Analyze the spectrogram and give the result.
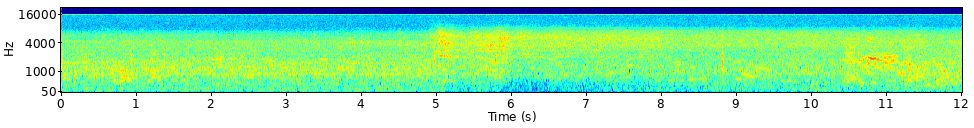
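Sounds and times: truck engine running: 0.0 - 12.0
brief hiss: 4.9 - 8.9.

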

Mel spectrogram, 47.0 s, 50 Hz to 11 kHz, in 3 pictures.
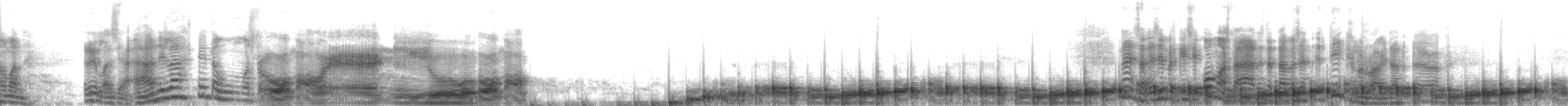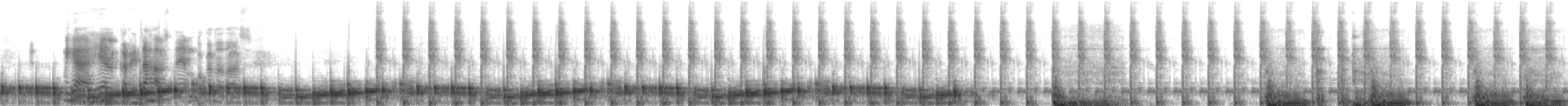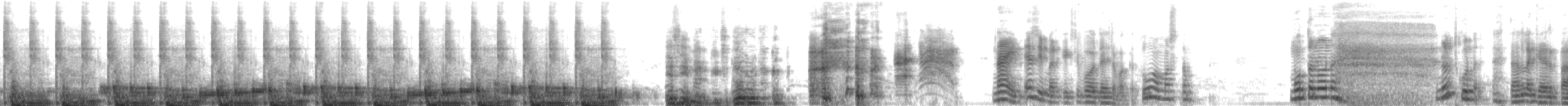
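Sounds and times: short vocal sounds: 2.6 - 5.4, 37.1 - 39.5
sustained looped layer: 6.2 - 37.7
deep kick drum thump: 26.2 - 27.1, 28.3 - 37.5.

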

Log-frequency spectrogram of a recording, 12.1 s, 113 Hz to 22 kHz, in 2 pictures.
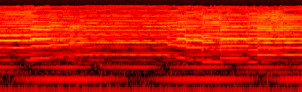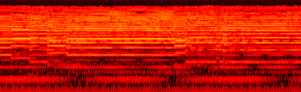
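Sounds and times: bagpipe playing solo: 0.0 - 12.0.

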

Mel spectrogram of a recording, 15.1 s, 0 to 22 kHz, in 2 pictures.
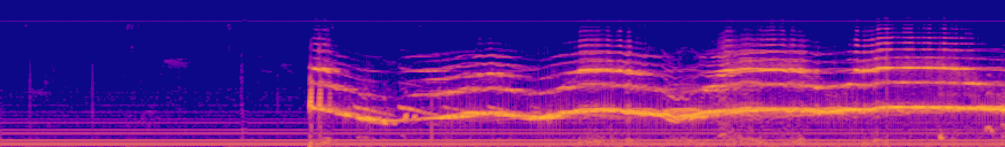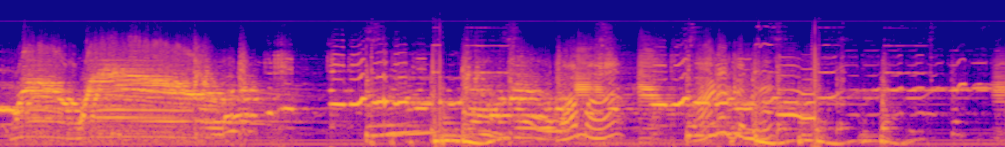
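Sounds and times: faint hum: 0.0 - 15.0
film music with wavering melody: 2.3 - 15.0.

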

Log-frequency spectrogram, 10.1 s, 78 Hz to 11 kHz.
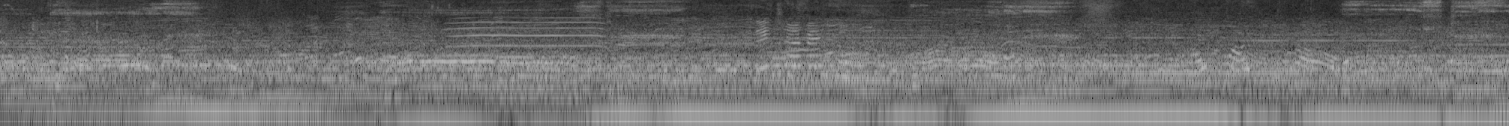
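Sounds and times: music with low bass notes: 0.0 - 10.0.

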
